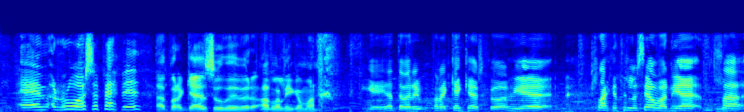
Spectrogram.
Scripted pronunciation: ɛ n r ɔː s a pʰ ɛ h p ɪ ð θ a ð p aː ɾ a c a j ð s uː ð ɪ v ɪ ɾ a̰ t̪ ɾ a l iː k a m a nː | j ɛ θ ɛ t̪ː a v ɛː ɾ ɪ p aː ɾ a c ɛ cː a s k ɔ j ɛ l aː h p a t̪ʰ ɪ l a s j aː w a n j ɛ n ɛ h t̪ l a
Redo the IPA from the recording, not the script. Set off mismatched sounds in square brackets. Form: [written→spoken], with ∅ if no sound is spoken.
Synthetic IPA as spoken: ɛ [n→m] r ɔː s a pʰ ɛ h p ɪ ð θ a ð p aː ɾ a c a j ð s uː ð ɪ v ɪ ɾ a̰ t̪ [ɾ→l] a l iː k a m a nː | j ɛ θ ɛ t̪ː a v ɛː ɾ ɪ p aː ɾ a c ɛ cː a s k ɔ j ɛ l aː h [p→k] a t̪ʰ ɪ l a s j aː w a n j ɛ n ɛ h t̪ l a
